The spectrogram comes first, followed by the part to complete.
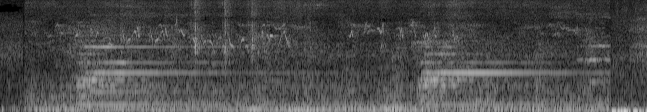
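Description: A church bell tolling: two strikes about three and a half seconds apart, each ringing out and slowly fading, its deep hum carrying on between them, over a low rumble.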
